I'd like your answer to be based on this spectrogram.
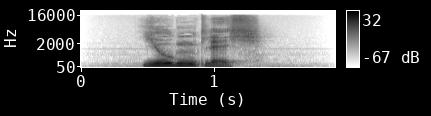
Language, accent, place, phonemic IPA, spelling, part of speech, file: German, Germany, Berlin, /ˈjuːɡəntlɪç/, jugendlich, adjective, De-jugendlich.ogg
- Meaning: youthful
